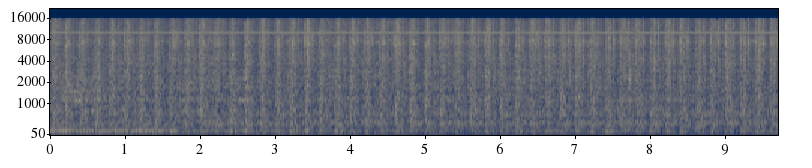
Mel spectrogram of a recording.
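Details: CNY computer embroidery machine from Banjarnegara, Central Java, test-stitching after service (dynamo motor earlier wouldn't spin at all): quick, even patter about two and a half beats per second over smooth motor hum; one colour finished, result very good, normal stitching.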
